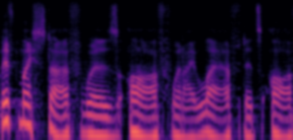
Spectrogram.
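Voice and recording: Fairly even intonation runs through this clip. The speaker is reading aloud in a natural voice.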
